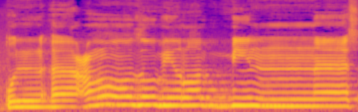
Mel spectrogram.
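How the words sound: The voice comes out through the nose. The speaker calls it wrong. "Lewat hidung dia"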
